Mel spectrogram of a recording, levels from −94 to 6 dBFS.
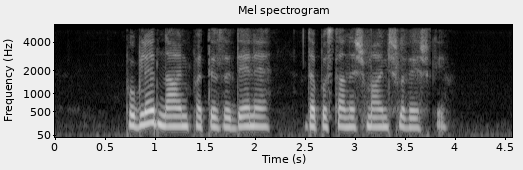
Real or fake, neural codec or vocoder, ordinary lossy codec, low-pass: fake; codec, 16 kHz, 4 kbps, X-Codec, WavLM features, trained on Multilingual LibriSpeech; AAC, 32 kbps; 5.4 kHz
